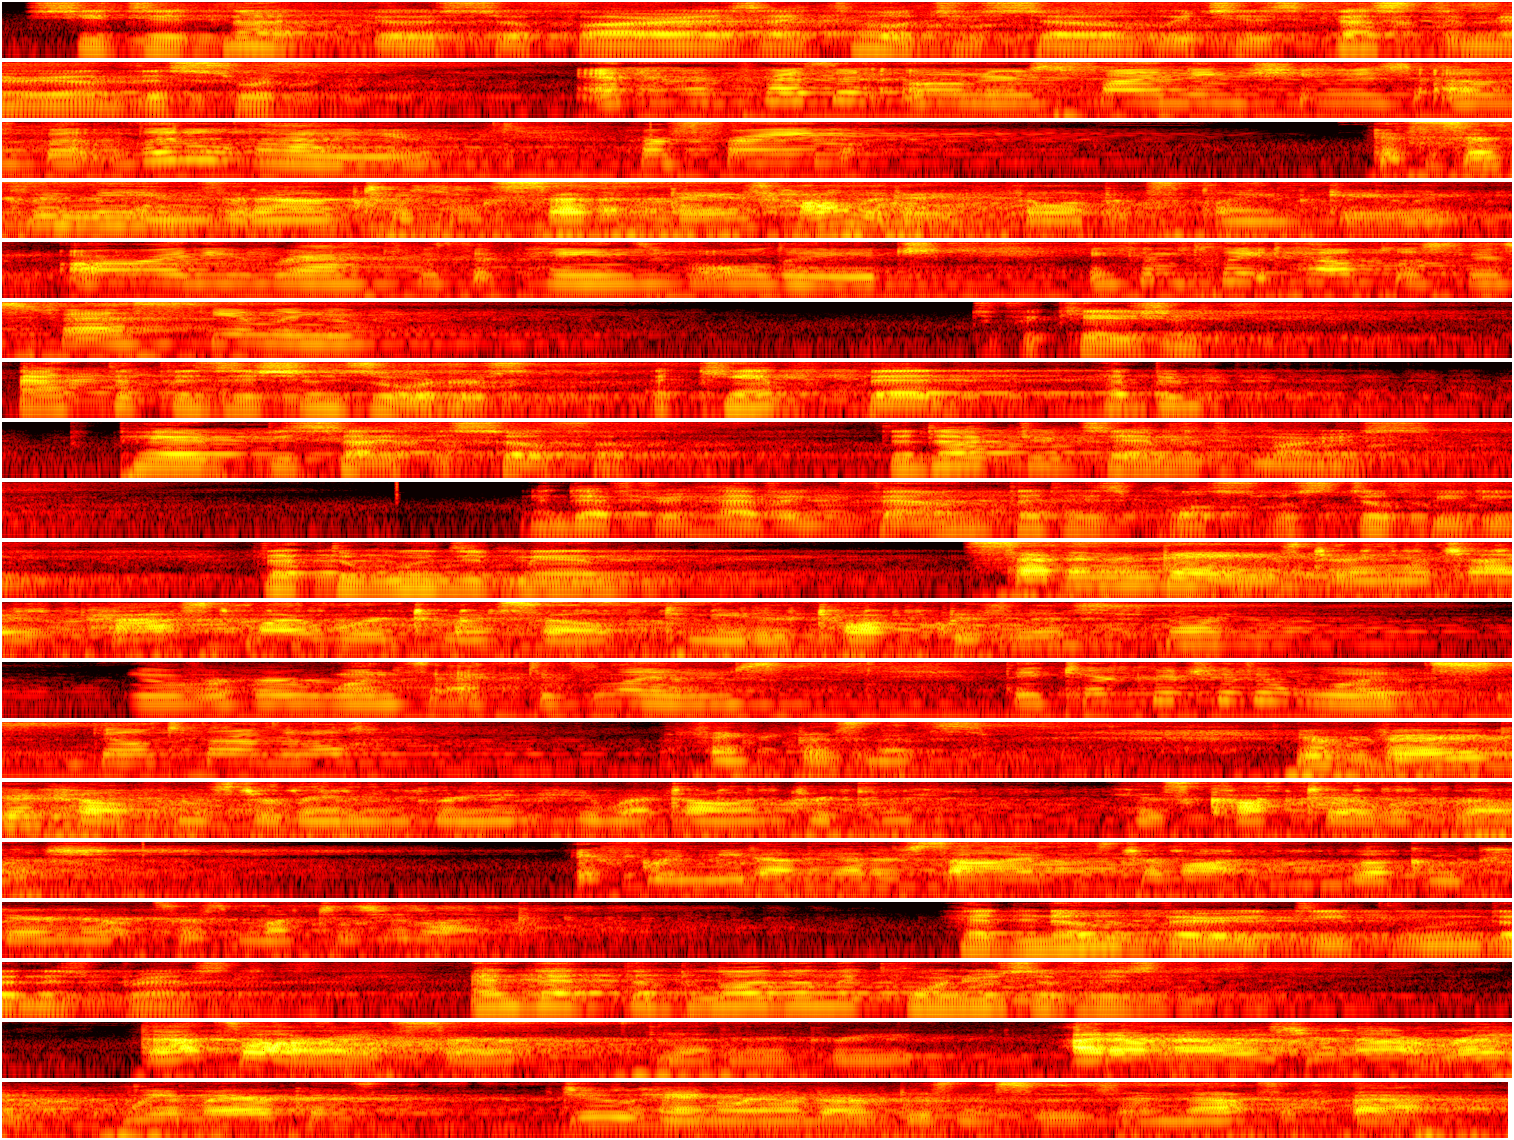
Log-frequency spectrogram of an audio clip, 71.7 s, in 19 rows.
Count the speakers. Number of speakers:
3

